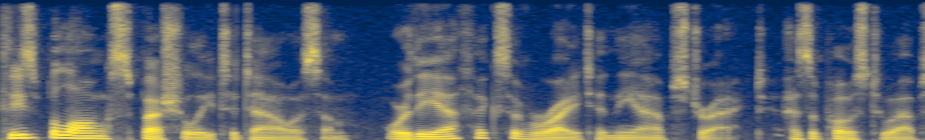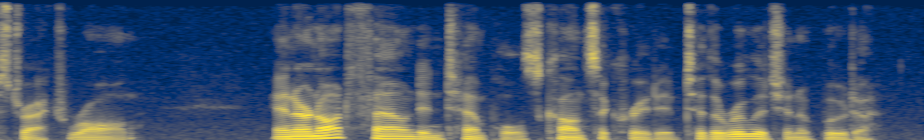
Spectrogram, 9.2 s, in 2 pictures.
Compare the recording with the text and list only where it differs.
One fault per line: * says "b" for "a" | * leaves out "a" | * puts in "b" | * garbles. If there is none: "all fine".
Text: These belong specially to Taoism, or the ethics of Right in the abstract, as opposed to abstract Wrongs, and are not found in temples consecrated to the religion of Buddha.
* says "Wrong" for "Wrongs"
